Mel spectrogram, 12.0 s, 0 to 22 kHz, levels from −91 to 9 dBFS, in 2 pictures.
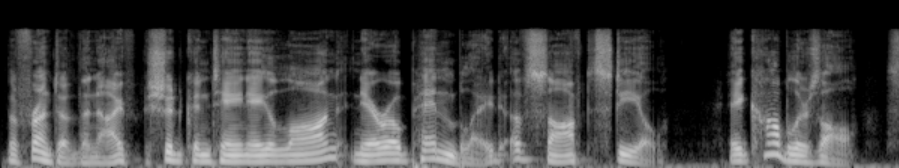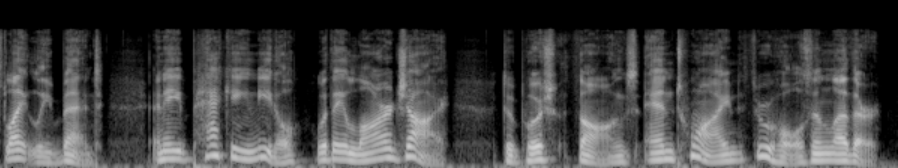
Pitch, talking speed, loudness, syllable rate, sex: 120 Hz, 185 wpm, -18 LUFS, 4.7 syllables/s, male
